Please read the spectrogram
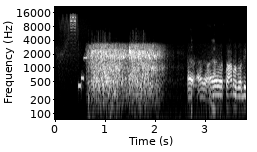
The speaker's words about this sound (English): I'm being attacked right now. This is gunfire inside my house. They're inside my house.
